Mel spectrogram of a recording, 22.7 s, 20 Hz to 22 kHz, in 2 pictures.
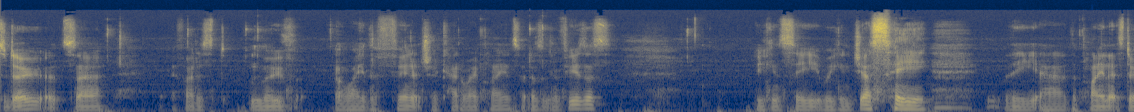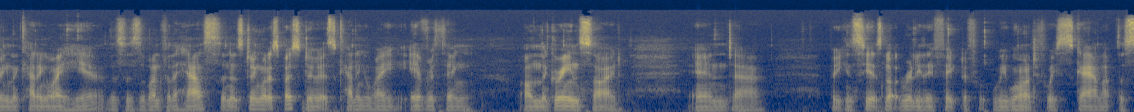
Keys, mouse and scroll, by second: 1.4-2.8 middle drag, 2.8 click, 3.2-4.9 right drag, 3.8 g, 6.6-7.6 drag, 7.6-9.0 middle drag, 10.0 middle click, 12.4-14.1 right drag, 18.6 z, 19.6 KP_7, 20.4-21.4 middle drag, 20.4 scroll down 1, 22.0 s.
